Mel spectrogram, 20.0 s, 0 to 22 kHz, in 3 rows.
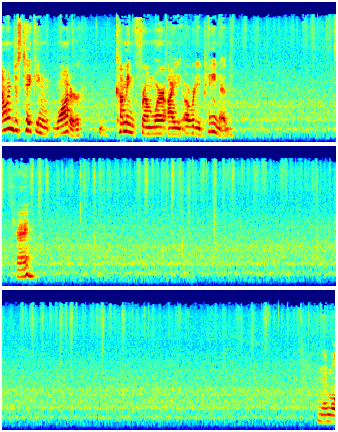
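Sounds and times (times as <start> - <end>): room noise hiss: 0.0 - 20.0
paintbrush scratching: 3.4 - 20.0.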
